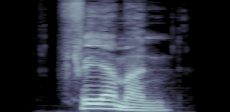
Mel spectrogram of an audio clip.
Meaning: ferryman, one who operates a ferryboat (male or unspecified sex)
- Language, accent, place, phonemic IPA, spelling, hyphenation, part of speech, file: German, Germany, Berlin, /ˈfɛːrˌman/, Fährmann, Fähr‧mann, noun, De-Fährmann.ogg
